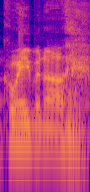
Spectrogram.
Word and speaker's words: Okwuegbunam: Okwuegbunam. That is the first and only time Neil is going to say his name correctly.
